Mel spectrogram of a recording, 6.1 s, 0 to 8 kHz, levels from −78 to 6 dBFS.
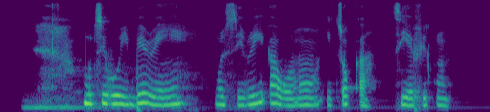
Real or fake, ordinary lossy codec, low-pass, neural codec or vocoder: fake; none; 7.2 kHz; vocoder, 44.1 kHz, 128 mel bands every 256 samples, BigVGAN v2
